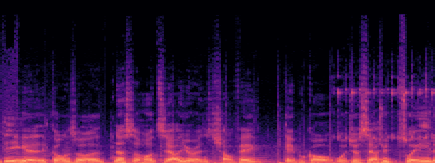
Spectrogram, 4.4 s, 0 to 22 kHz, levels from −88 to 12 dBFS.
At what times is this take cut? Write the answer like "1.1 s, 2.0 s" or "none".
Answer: 1.1 s

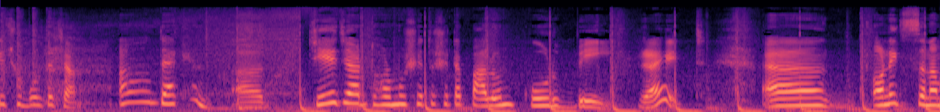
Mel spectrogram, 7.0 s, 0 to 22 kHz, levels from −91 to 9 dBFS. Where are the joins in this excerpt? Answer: none

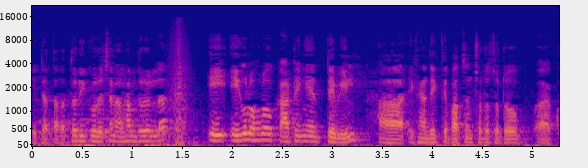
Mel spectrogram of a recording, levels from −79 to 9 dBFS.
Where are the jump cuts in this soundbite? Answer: 1.5 s

